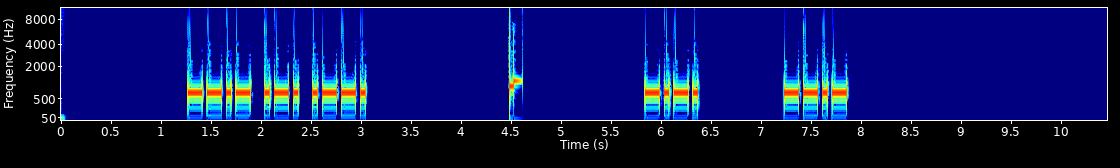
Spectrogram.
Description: Morse code, heard as a keyed tone, about 25 wpm, spaced as for 15 wpm, 700 Hz. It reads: QRP CQ
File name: Top 90 QSO Elements - 6x Character Spacing - 25wpm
